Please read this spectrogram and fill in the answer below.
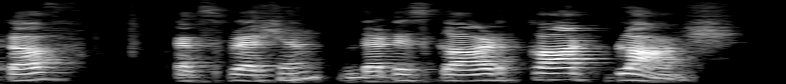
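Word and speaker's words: carte blanche: इसको कार्ट pronounce करते हैं बेटा, CART, कार्ट प्रोनाउंस करते हैं, एंड ब्लांश प्रोनाउंस करते हैं. ये मैं अगर आपको प्रोनाउंस करना दिक्कत आ रही हो तो BLAN, राइट, SH, ब्लांश, इस टाइप से प्रोनाउंस करते हैं, ताकि ये मैंने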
